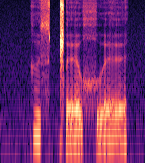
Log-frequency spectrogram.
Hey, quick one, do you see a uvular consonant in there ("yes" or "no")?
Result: yes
